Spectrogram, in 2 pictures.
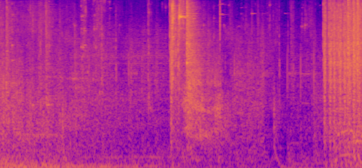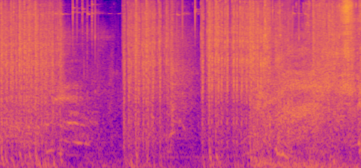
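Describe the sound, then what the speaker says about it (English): Gunfire in the video game Requiem comes as dense, rapid bursts of loud shots that rattle almost without pause in several long volleys, with brief lulls between them. "I've got so many bullets in you."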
